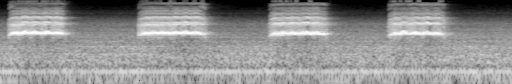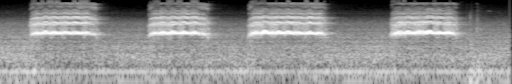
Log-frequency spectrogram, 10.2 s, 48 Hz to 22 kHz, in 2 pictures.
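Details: One of two pet cockatiels hatched November 2023, relentlessly "trolling", gives loud, harsh, ringing calls over and over, about every second and a half.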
